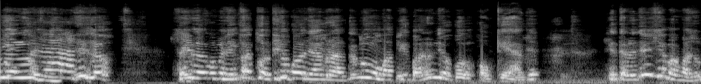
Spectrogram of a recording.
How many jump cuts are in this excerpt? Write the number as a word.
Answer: zero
